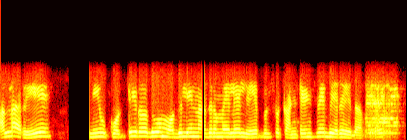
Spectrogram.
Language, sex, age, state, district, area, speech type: Kannada, female, 60+, Karnataka, Bellary, rural, conversation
